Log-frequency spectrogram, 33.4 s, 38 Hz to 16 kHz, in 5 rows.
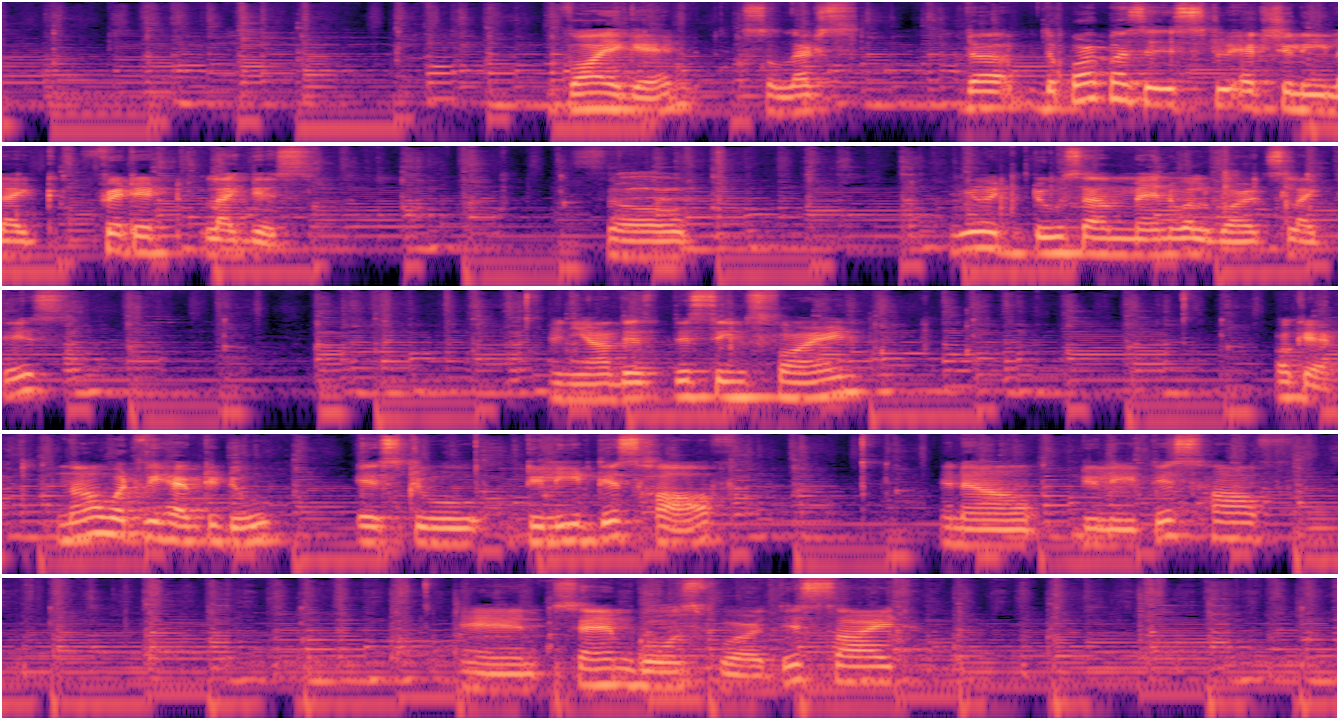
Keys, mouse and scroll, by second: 0.8 x, 2.5 y, 3.6 click, 3.9 middle click, 5.2 7, 5.6 scroll up 1, 5.8 shift+middle click, 6.1 g, 6.3 x, 7.0 click, 7.2 scroll down 1, 7.3 middle click, 7.6 scroll up 1, 7.7 middle click, 9.5 g, 9.8 z, 10.4 click, 10.6 middle click, 10.8-11.4 scroll up 1, 11.4 middle click, 12.0 g, 12.2 y, 12.9 right click, 13.1 g, 13.4 z, 14.2 click, 14.4-16.7 middle drag, 17.4 r, 17.6 y, 18.2 click, 18.3 g, 18.6 z, 19.3 click, 19.6 middle click, 20.6 7, 21.0 scroll down 1, 21.3 shift+middle click, 21.7-22.2 scroll up 1, 22.2 scroll down 1, 22.4 z, 22.9 click, 24.1 x, 25.7 click, 26.3 shift+middle click, 26.5-26.8 scroll up 1, 27.0 shift+click, 27.7 x, 28.0-29.0 scroll down 2, 29.0-29.5 scroll down 1, 29.8 click, 31.9 shift+click, 32.8 shift+middle click, 33.2-33.3 shift+drag.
